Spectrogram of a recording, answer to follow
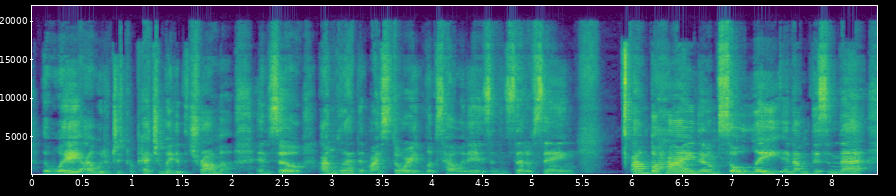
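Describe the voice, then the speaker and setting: A woman in her late thirties, a livestreamer chatting casually and animatedly with her viewers. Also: on the low side. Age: 30s. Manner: chatty, animated, reacts to chat. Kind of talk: casual chat to a live chat. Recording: echoey room.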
